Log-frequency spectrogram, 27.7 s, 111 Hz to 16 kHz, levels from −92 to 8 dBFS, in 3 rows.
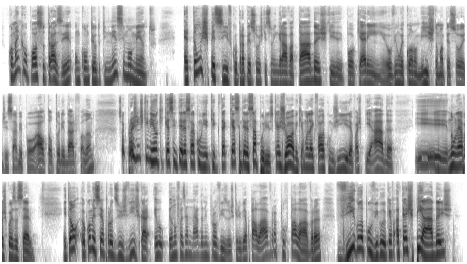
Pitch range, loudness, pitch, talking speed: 130-195 Hz, -18 LUFS, 160 Hz, 210 wpm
